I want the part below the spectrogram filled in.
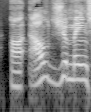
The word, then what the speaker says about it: Aljamain: And he apologized to this guy, Aljamain Sterling. Did I get that right? – Nailed that one.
